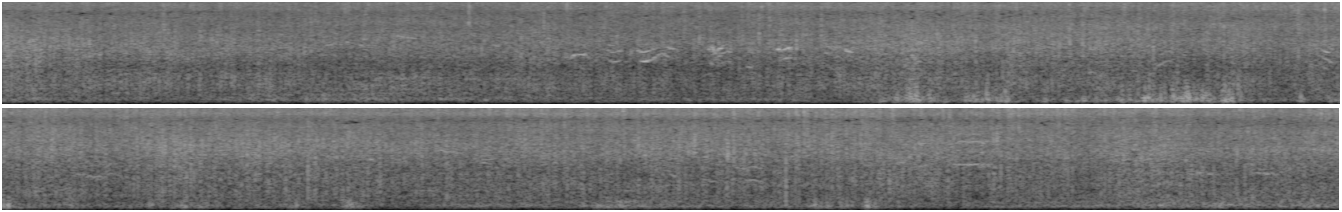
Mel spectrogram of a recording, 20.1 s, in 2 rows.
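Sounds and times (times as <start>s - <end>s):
heavy rain on flooded street: 0.0s - 20.0s.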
